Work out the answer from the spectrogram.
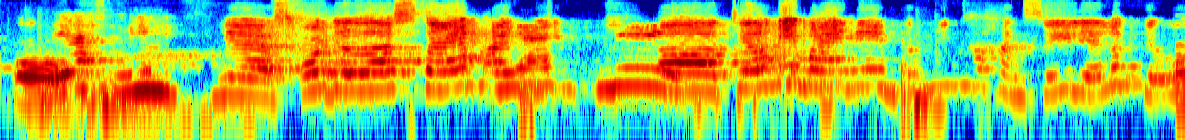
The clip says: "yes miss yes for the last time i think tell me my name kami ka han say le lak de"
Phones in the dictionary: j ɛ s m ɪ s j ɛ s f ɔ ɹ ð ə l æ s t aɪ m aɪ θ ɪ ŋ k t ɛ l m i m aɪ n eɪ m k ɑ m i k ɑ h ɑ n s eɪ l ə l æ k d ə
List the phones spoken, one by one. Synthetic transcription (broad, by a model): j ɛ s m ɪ j ɛ s f ɔ ɹ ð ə l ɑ s t aɪ m aɪ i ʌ t ɛ l m i m aɪ n eɪ m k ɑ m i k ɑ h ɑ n s eɪ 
